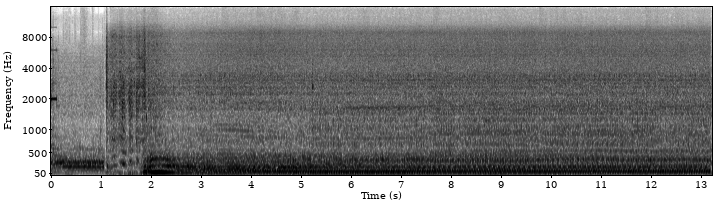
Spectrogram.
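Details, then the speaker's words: 2006 Porsche Cayenne 3.2 V6 non-turbo petrol, about 103,000 miles, camera under the bonnet and at the rear: cold start, brief crank, catches cleanly and settles into a steady, even idle with no stumble or miss; healthy. "so what I'm going to do is we'll fire it up now have a bit of a cold start we'll turn the car around and we'll have a quick look around it"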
